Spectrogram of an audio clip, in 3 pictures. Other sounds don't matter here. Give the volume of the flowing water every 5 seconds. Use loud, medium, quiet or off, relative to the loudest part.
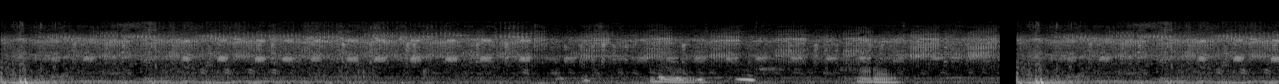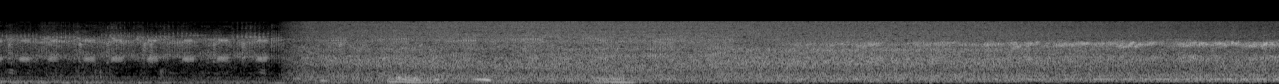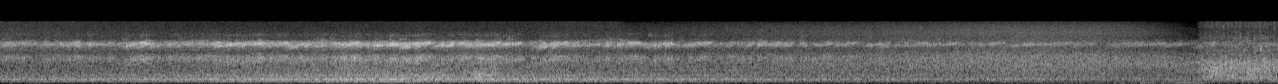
off, off, off, loud, loud, medium, medium, loud.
